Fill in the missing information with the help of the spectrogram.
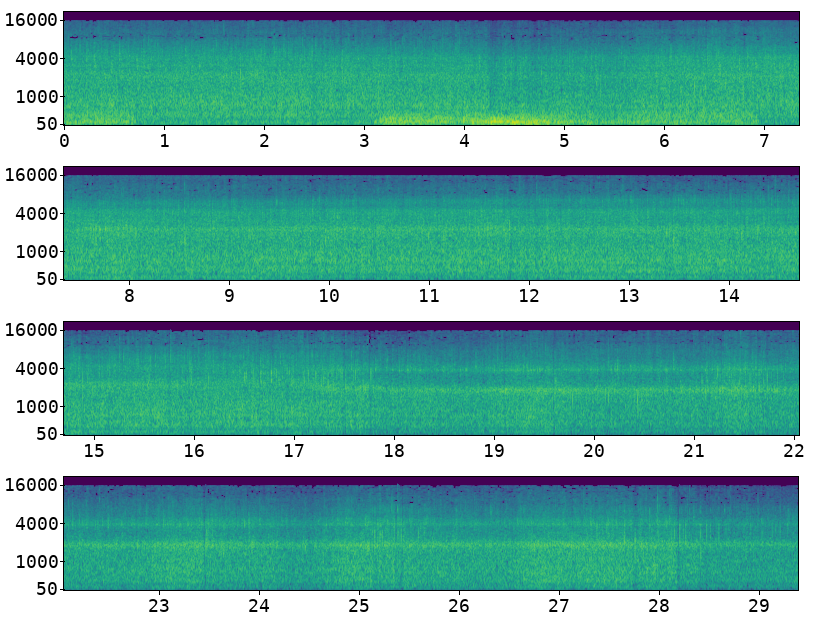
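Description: Heavy rain pouring down and splashing on pavement in a steady hiss, with a brief low rumble about four seconds in.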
